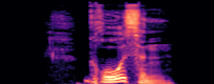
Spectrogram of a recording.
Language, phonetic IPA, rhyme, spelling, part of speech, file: German, [ˈɡʁoːsn̩], -oːsn̩, Großen, noun, De-Großen.ogg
